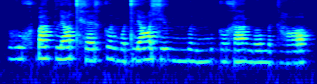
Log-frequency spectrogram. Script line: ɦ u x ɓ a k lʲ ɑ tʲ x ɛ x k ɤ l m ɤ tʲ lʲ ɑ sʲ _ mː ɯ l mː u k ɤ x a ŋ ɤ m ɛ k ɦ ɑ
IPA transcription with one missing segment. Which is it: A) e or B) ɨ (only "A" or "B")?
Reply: B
